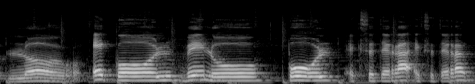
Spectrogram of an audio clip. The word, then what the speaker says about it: Laure: El nombre de Laura en francés no sonaría Laura, sino Laure.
